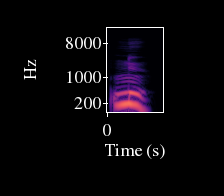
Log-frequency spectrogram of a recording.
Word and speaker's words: nu: La palabra ahora se escribe nu y se pronuncia tal cual, nu.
